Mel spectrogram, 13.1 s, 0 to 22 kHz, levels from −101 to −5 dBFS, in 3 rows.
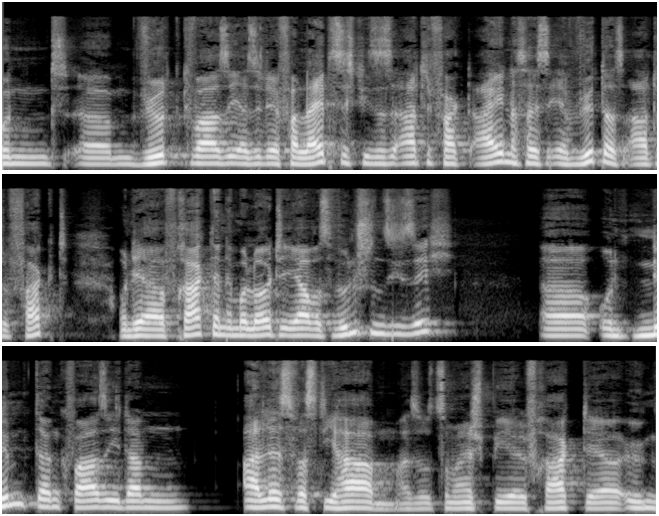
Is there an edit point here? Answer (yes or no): no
